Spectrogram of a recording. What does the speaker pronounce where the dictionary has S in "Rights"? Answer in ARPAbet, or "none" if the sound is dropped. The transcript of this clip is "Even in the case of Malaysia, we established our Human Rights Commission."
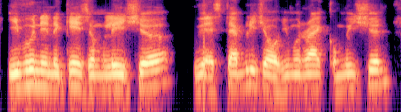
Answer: none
